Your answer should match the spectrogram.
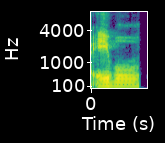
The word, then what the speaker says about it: Abel: yeah, No, yeah, I mean, I wanted to change my name in the very beginning because Abel rhymes with table, and then blah blah blah.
